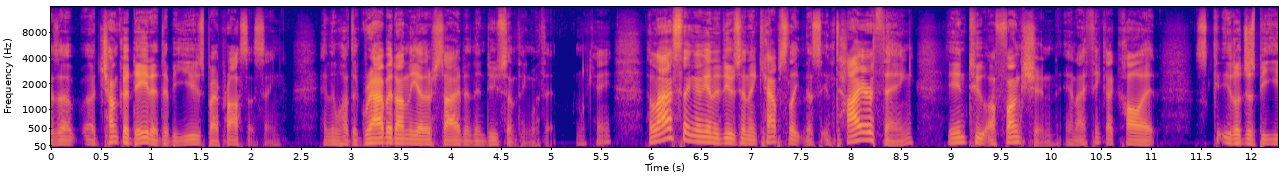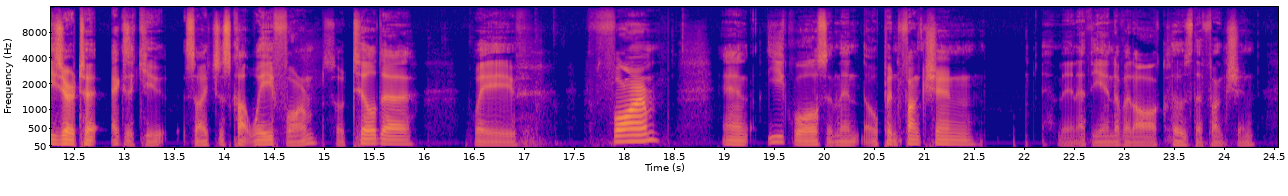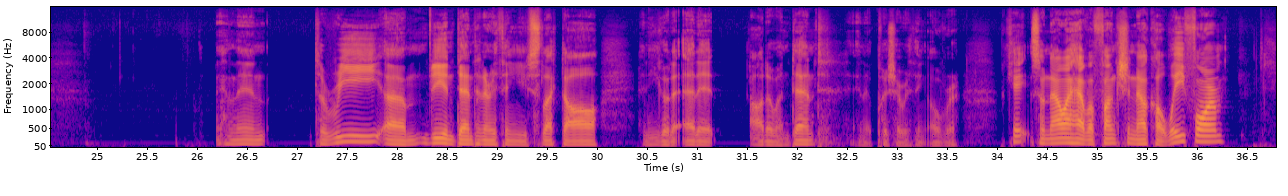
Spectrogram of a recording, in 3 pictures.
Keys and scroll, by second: 15.9 shift+`, 16.5 shift+w, 19.9 shift+space, 20.2 shift+[, 23.5 shift+Return, 23.7 shift+], 24.9 shift+;, 29.2 super+a.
